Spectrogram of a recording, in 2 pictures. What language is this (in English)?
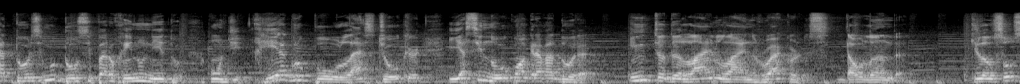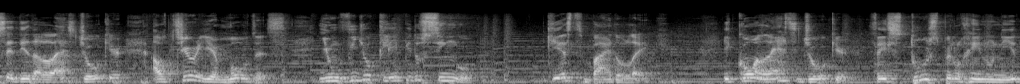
Portuguese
